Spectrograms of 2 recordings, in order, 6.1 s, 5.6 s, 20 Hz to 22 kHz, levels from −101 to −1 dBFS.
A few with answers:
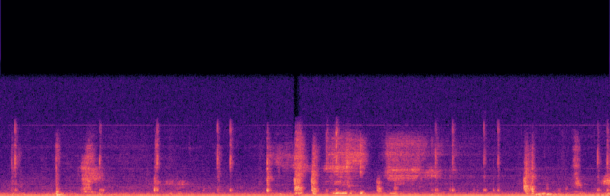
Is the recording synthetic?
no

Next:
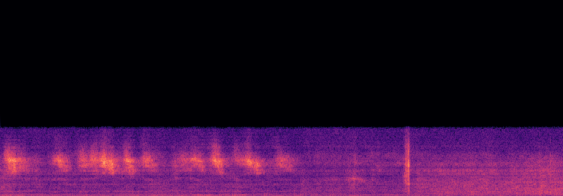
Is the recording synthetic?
yes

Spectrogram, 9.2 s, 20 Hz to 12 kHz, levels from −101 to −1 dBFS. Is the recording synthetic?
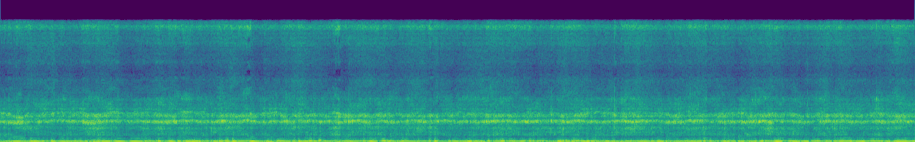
yes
